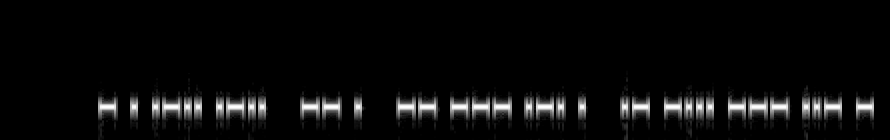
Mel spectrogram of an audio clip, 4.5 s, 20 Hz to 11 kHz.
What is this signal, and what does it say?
Morse code, heard as a keyed tone, about 46 wpm, 700 Hz. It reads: TELL ME MORE ABOUT
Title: Sentences from Top 1000 Words - Review Part 3 - 45wpm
